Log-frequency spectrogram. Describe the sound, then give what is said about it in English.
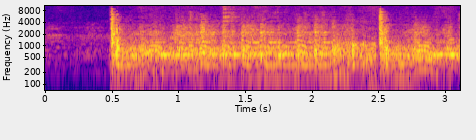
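A van engine cranks and catches abruptly, then settles into a steady, loud rumbling idle with a brief surge of revving near the end; no voices. “and then I hear the, the engine start, and I have an engine starting sound effect that I'd like to play for you at this time.”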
